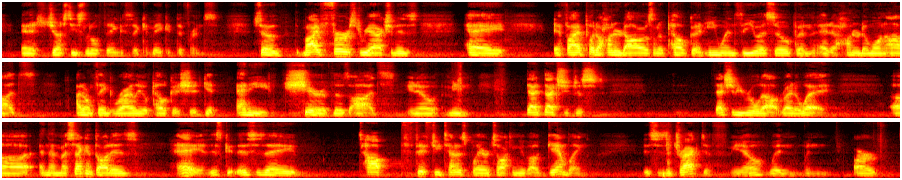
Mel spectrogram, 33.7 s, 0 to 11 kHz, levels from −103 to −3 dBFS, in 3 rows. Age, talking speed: 20-39, 155 wpm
